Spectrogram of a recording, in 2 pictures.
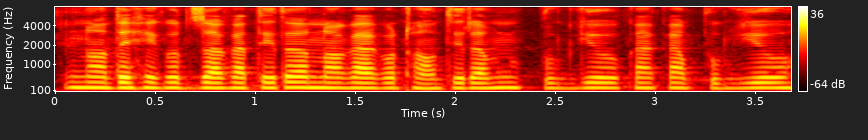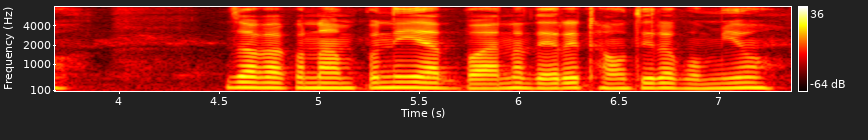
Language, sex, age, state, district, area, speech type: Nepali, female, 60+, West Bengal, Jalpaiguri, urban, spontaneous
